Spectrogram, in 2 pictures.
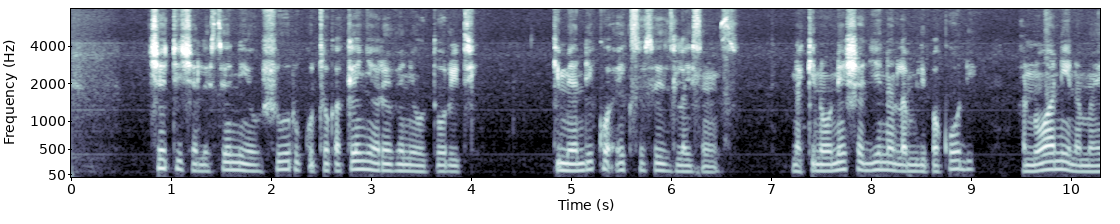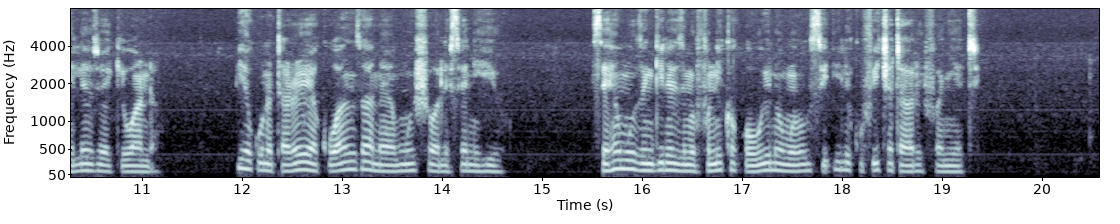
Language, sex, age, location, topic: Swahili, male, 18-24, Mombasa, finance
